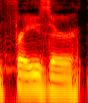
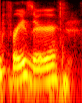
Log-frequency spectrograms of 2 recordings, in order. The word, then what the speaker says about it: Fraser: Shout out to Brendan Fraser. – Fraser. – I'm. Fraser. – Fraser. – Fraser. – No, you're saying it wrong. You're still saying it wrong. Zer. – Fraser. – Z-E-R.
